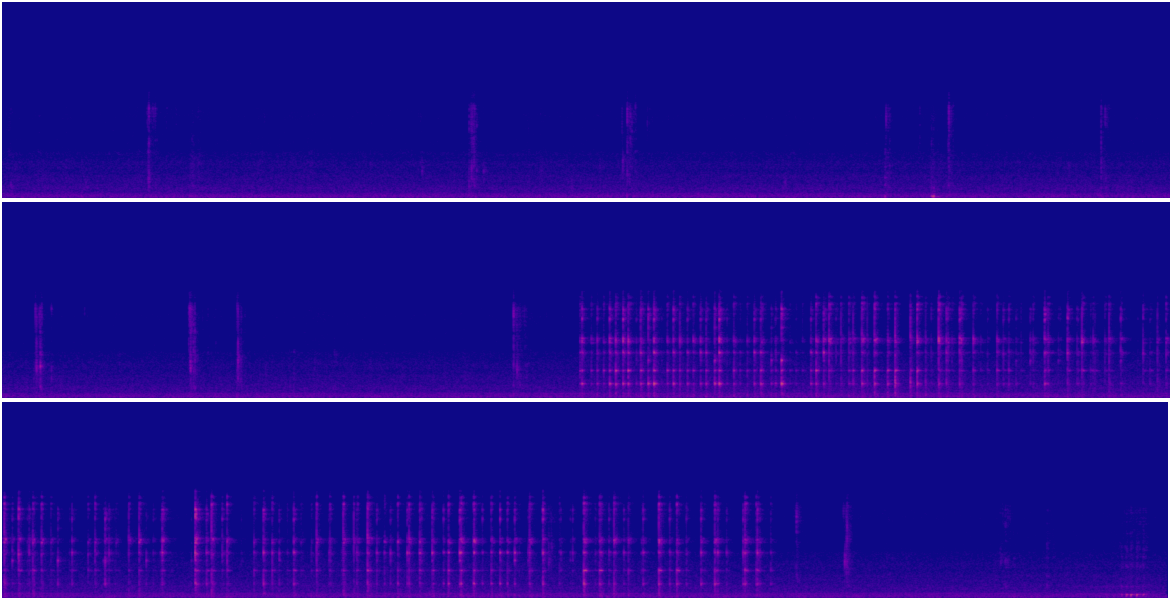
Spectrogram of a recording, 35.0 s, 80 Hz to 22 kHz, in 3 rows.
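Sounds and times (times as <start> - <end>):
metal utensil clinking on dish: 17.5 - 31.1.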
